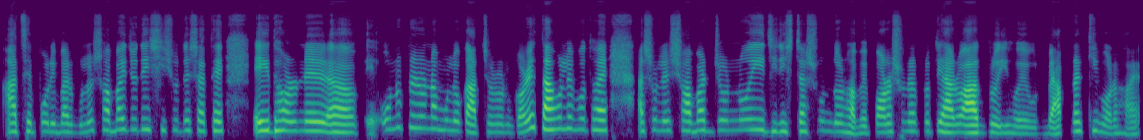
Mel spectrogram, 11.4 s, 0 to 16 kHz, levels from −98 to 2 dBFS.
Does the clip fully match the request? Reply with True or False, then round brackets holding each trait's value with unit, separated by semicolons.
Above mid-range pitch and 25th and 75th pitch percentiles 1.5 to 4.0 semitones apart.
True (245 Hz; 3.6 semitones)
